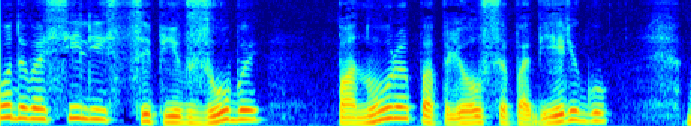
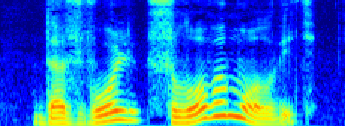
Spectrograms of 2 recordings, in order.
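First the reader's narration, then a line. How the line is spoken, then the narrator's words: Calm low booming voice. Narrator (Russian): спокойно прогудел гледенец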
